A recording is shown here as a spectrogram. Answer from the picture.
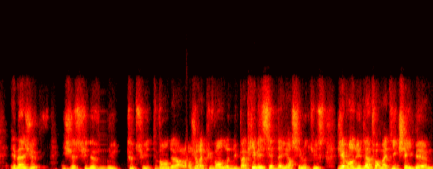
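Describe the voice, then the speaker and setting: This man talks fairly quickly in a fairly high pitch, his pitch shifting in an ordinary way. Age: 60s. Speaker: social selling consultant. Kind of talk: interview. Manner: hesitant, many fillers.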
